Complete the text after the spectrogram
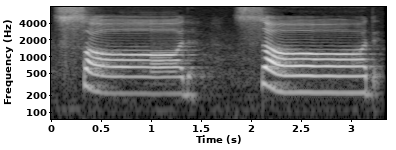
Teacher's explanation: اس کو تھوڑا موٹا پڑھیں گے صاد. زبان کی نوک کو نیچے کے دانتوں کے جڑ میں لگانے سے صاد ادا ہوتا ہے. زا سین صاد کا مخرج سیم ہے.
